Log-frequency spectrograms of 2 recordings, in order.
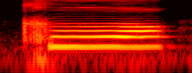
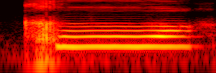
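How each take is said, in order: Both takes have the same delivery.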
